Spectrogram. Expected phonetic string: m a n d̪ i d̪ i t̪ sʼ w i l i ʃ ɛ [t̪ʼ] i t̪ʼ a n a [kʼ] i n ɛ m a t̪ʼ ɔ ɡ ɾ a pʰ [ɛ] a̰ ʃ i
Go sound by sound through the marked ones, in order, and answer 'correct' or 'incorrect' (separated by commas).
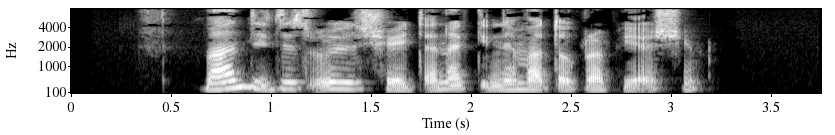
incorrect, correct, incorrect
